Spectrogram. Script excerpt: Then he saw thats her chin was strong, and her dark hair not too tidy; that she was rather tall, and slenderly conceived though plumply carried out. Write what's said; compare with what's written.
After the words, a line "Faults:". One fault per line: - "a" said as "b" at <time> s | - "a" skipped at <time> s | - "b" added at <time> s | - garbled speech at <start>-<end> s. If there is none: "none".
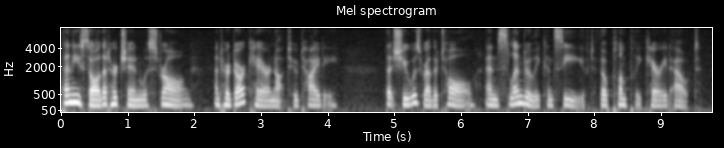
Then he saw that her chin was strong, and her dark hair not too tidy; that she was rather tall, and slenderly conceived though plumply carried out.
Faults:
- "thats" said as "that" at 0.6 s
